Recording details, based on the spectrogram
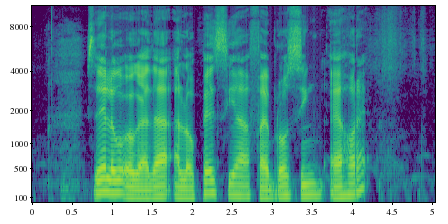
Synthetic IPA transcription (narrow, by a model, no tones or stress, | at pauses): sɪðɛːlɐɣʊɔɣaːðaːʔɐlɔpɛsɪɐfɐjbɾʔɔsɪŋɛːɦɔɾɛ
